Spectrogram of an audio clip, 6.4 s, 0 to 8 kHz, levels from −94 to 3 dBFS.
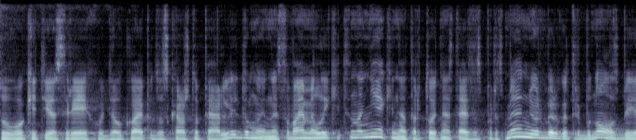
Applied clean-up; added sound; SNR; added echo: none; none; none; reverberation time 0.6 s.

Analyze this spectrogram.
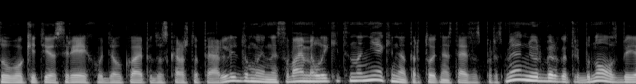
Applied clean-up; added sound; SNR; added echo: none; none; none; none.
